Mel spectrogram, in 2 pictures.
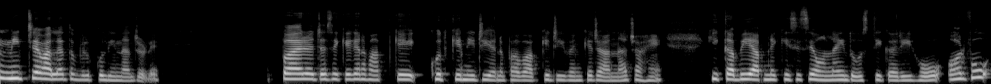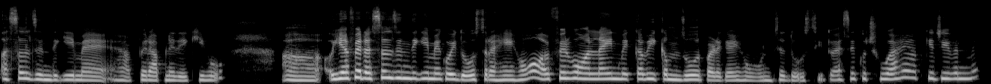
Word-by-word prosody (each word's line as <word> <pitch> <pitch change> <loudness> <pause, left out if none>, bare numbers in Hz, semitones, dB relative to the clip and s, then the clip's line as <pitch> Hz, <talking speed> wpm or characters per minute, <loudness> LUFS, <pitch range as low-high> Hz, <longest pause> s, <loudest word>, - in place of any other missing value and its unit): नीचे 280 0 +5
वाला 240 -2 +4
तो 240 0 -6
बिल्कुल 210 -1 -3
ही 195 - -3
ना 175 -2 -5
जुड़े। 180 +7 -8 1.2
पर 250 -1 +6
जैसे 240 0 +1
कि 235 0 -2
अगर 240 0 0
हम 230 - -3
आपके 215 +1 -1 0.2
ख़ुद 240 -1 +1
के 230 - 0
निजी 215 0 -1
अनुभव 195 -1 -4
आपके 185 +4 -5
जीवन 195 -2 -6
के 205 - -5
जानना 180 -2 -4
चाहें, 205 -1 -6 0.5
कि 255 - +1
कभी 240 +1 +4
आपने 225 0 +2
किसी 225 0 -5
से 235 +3 +1
ऑनलाइन 205 -1 0
दोस्ती 195 +1 -4
करी 190 0 -3
हो 190 +2 +1 0.2
और 255 +3 +1
वो 325 - +4
असल 265 +3 0
ज़िंदगी 215 -2 +1
में 195 +2 -4
अ, 175 - -6
फ़िर 210 -2 0
आपने 195 +1 -2
देखी 185 +2 -4
हो 200 -1 -2 0.7
अ, 195 -2 0 0.2
या 280 +3 +8
फ़िर 300 0 +6
असल 300 +3 +4
ज़िंदगी 270 -2 +3
में 255 -1 +3
कोई 240 -1 +4
दोस्त 215 +2 +1
रहें 210 -1 +1
हों 220 +5 -1
और 240 - +3
फ़िर 285 -1 +3
वो 280 0 +3
ऑनलाइन 255 0 +3
में 245 -1 +1
कभी 250 +1 +2
कमज़ोर 215 0 +2
पड़ 190 -1 0
गए 185 +1 -3
हों 185 -2 -5
उनसे 185 +3 -5
दोस्ती, 180 -2 -8
तो 215 -1 -9
ऐसे 215 +5 -5
कुछ 255 0 -9
हुआ 245 -1 +1
है 315 +4 -2
आपके 290 -2 -6
जीवन 265 +1 -1
में? 270 +4 -3
220 Hz, 215 wpm, -22 LUFS, 195-250 Hz, 1.2 s, या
